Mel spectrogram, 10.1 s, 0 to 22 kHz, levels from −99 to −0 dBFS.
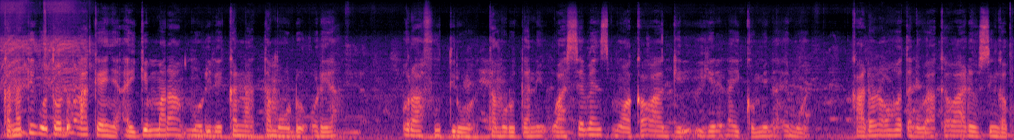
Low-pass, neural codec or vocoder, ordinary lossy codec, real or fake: none; vocoder, 44.1 kHz, 128 mel bands, Pupu-Vocoder; none; fake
